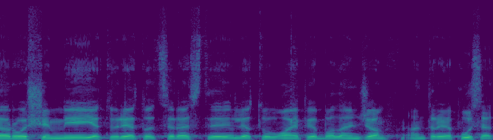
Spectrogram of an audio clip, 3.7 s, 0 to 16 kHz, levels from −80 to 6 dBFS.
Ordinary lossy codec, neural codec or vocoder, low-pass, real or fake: Opus, 24 kbps; none; 14.4 kHz; real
